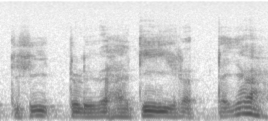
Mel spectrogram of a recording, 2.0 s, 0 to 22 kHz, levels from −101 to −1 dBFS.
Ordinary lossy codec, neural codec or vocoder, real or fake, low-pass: none; vocoder, 44.1 kHz, 128 mel bands every 512 samples, BigVGAN v2; fake; none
